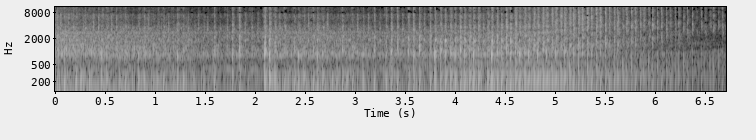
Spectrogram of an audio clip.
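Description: A motorcycle engine idles with a rapid, even chugging throb, steady and fairly loud on its own, easing off slightly toward the end.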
